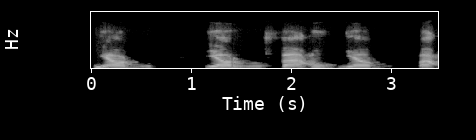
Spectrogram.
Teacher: Coba sekarang rnya rnya tebalkan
